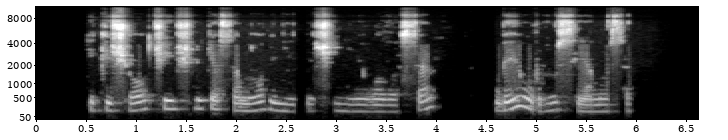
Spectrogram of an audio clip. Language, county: Lithuanian, Vilnius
